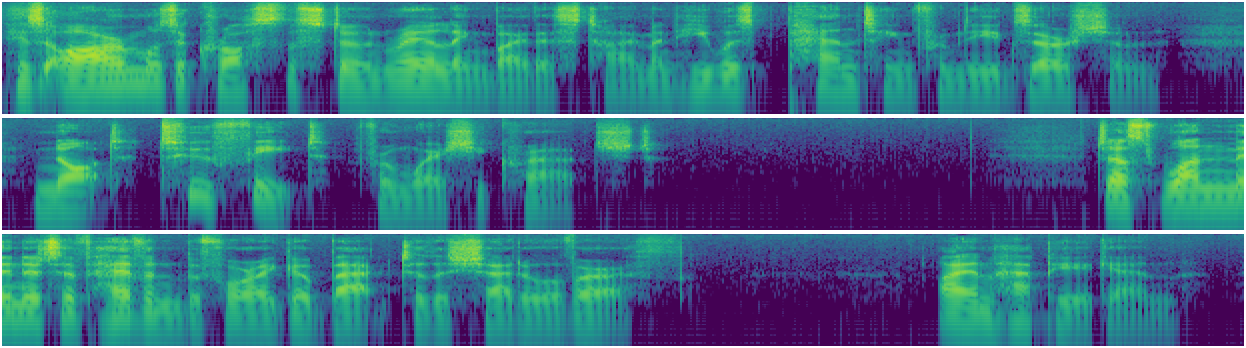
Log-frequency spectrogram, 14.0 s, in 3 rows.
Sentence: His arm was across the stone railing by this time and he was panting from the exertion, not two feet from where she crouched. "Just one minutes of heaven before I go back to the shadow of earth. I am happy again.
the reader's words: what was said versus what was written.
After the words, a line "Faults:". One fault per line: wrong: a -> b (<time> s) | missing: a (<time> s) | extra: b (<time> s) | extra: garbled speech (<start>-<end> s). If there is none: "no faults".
His arm was across the stone railing by this time and he was panting from the exertion, not two feet from where she crouched. "Just one minute of heaven before I go back to the shadow of earth. I am happy again.
Faults:
wrong: minutes -> minute (9.3 s)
